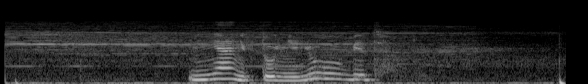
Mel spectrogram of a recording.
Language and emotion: Russian, sad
